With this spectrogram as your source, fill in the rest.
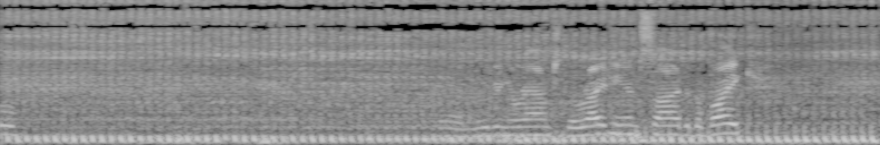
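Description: A motorcycle engine idles with a steady, fast, low throb close by.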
